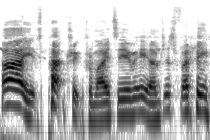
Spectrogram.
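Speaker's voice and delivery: shrill, booming, very high, loud caller voice. Retelling a phone call heard during a live table read: imitating Patrick from ITV. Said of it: "a guy called Patrick at I T V who'd just phoned up".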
